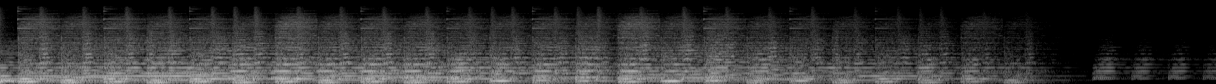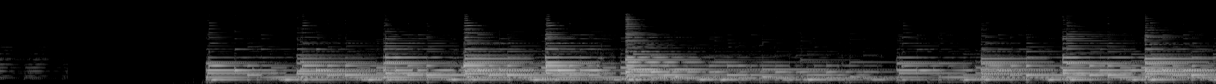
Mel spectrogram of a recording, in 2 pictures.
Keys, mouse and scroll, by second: 2.3 r, 11.1-13.6 middle drag, 13.6-15.8 drag, 15.8 s, 21.1-23.4 middle drag, 23.4-24.3 drag.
